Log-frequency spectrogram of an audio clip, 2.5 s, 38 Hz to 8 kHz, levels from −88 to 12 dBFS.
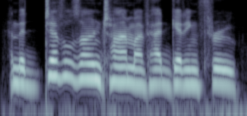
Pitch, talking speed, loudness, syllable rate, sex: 175 Hz, 220 wpm, -16 LUFS, 5.4 syllables/s, female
